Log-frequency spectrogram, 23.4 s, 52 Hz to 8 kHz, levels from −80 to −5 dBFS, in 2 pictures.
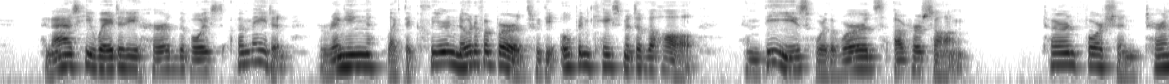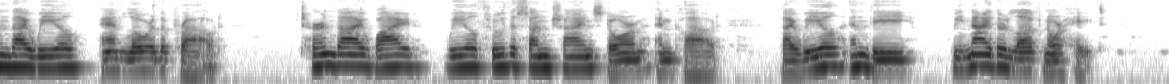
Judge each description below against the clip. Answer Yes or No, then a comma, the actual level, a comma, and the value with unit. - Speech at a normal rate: Yes, average, 155 wpm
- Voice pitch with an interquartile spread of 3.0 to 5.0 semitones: Yes, average, 4.0 semitones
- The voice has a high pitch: No, low, 135 Hz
